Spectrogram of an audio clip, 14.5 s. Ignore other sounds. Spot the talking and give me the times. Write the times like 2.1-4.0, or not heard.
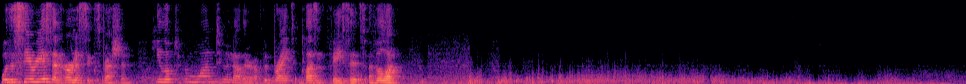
0.0-5.9.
